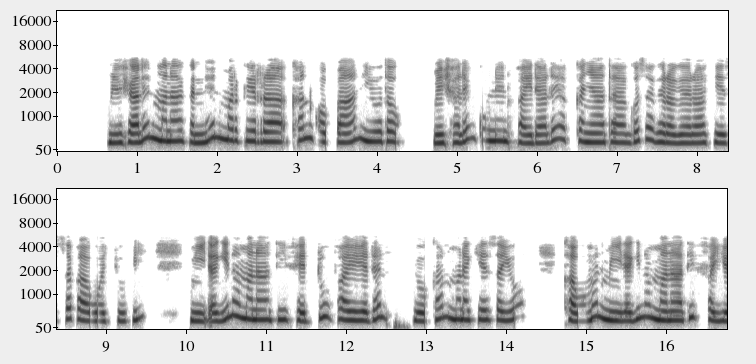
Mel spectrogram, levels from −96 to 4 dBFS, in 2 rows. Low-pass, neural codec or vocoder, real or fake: 5.4 kHz; none; real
